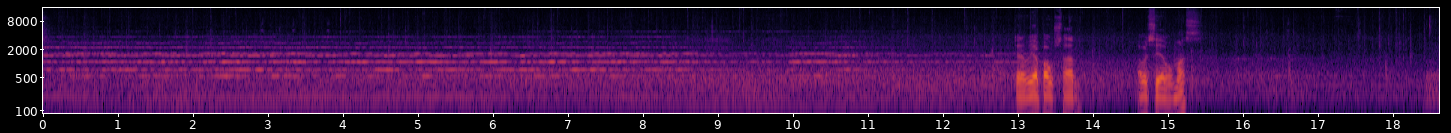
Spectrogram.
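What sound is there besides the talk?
steady rain falling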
